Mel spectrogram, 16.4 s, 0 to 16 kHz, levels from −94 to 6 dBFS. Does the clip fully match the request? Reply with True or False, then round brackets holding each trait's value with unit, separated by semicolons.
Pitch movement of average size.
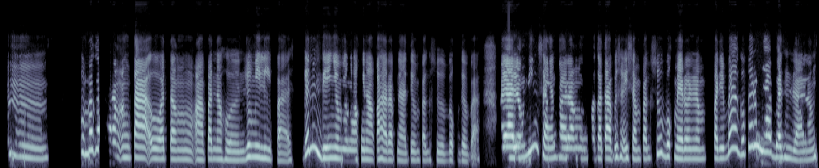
True (3.6 semitones)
